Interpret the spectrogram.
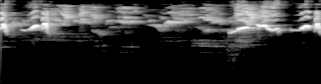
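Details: Female Oriental magpie-robin calling to a male: bright, high chirps and short upward-slurred whistles in two clusters, separated by a quieter stretch of soft twittering; no other sounds.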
